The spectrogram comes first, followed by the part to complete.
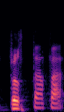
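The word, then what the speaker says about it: Vltava: river in the middle the river called either vertaba in czech if you want to try some czech pronunciation or moldo moldovia moldova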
